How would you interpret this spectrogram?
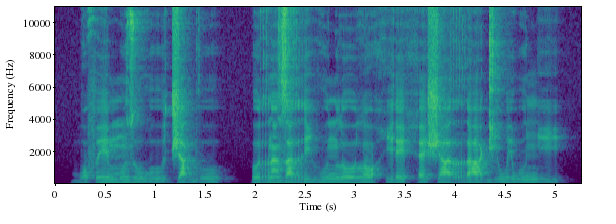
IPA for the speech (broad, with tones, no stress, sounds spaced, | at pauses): b ɔ˨ f eː˨ m ũ˨ z u˦ w uː˦ t͡ʃ a˦ ɡ͡b u˨ | ʊ˨ r ã˦ z a˦ r i˦ β u˨ n l oː˦ l ɔ˦ h i˦˨ ɾ e˨ h ɛ˨ ʃ a˦ r aː˨ ɡ i˦ w ɪ˨ w u˦ ɲ i˨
